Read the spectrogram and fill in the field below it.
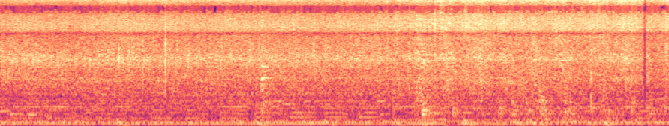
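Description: Cinnamon, clove and cardamom fry with ginger and garlic in a pan, making a constant hissing sizzle nearby with occasional faint stirring taps.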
